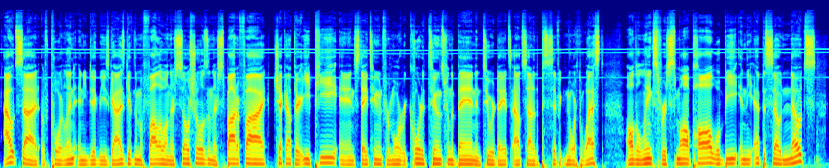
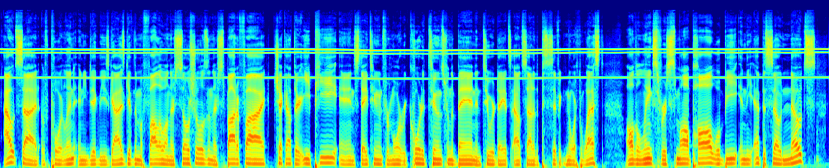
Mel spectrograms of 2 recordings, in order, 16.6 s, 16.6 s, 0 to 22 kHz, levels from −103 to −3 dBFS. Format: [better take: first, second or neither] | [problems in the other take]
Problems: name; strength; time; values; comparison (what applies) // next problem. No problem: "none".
first | high-pitched whine; loud; throughout; 6.5 kHz, 7 dB below the speech; faint in the first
